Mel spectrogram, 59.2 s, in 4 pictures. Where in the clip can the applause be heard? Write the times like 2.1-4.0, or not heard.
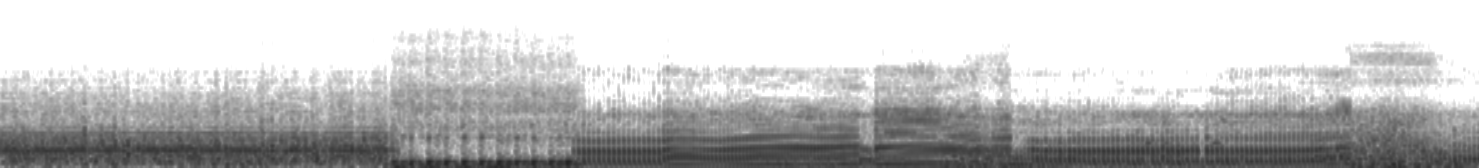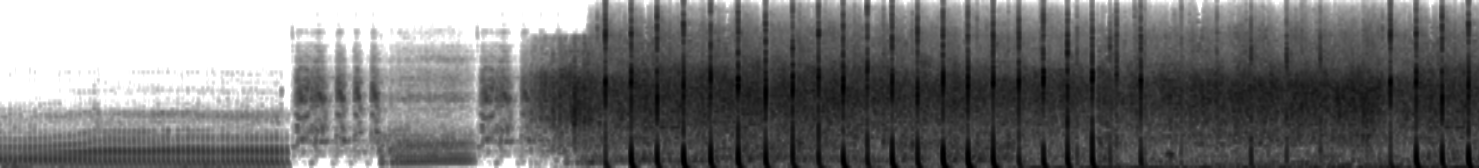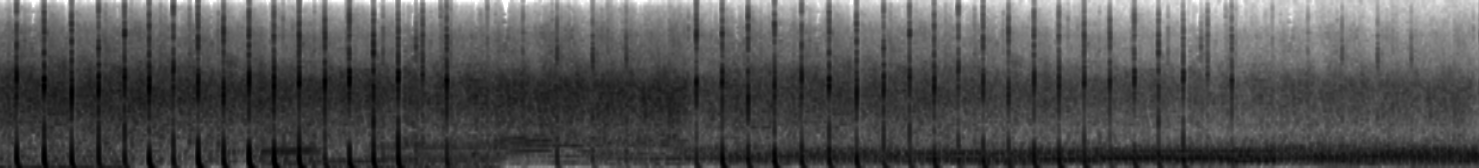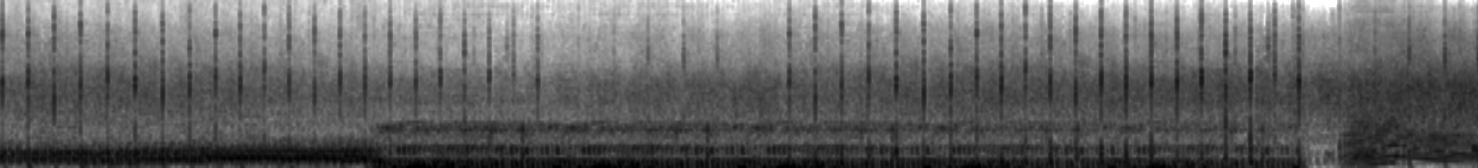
20.1-59.1.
